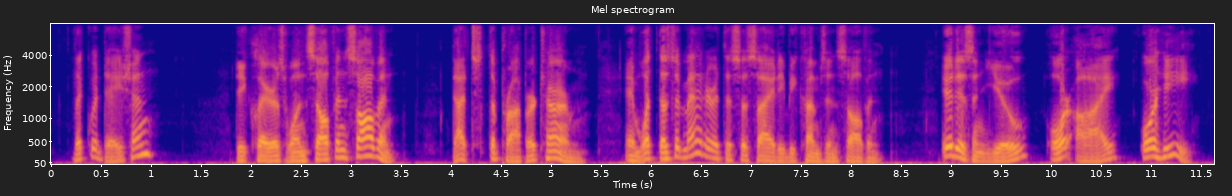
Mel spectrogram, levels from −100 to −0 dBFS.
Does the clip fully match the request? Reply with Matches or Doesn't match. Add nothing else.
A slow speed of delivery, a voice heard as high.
Doesn't match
